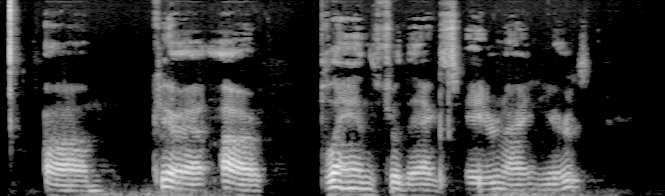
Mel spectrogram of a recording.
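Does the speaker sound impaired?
Yes: ALS; voice very hoarse.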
